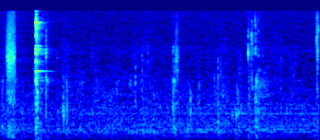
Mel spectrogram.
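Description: Faint sounds of a person chewing a mouthful of braised pork and celery, with a few soft clicks, the clearest about half a second in.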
